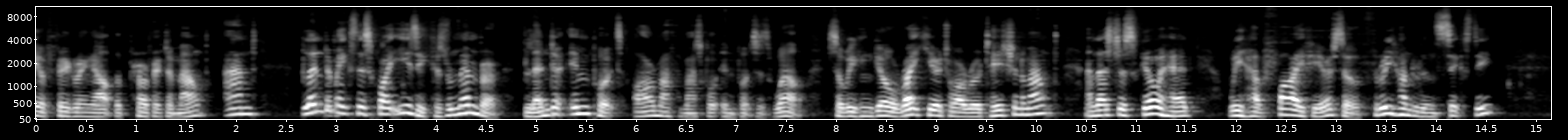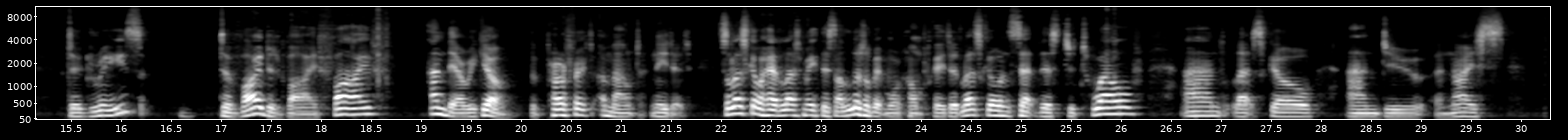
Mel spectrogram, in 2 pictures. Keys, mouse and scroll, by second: 1.1 click, 2.6 middle click, 4.2 click, 10.0 click, 14.9-15.5 typing, 17.7-18.3 typing, 18.6 Return, 20.8 click, 21.0 middle click, 23.0 click, 25.4 typing, 25.9 Return, 28.0 click.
